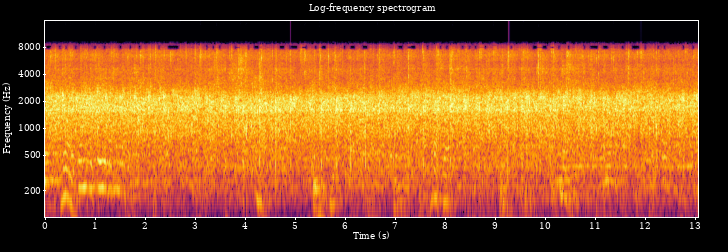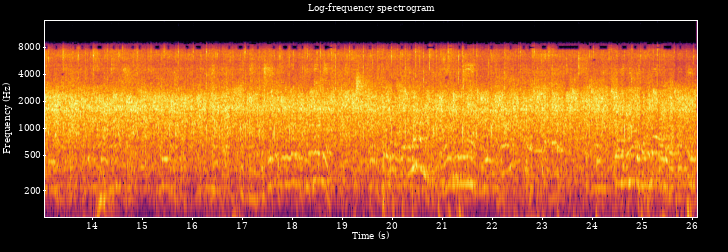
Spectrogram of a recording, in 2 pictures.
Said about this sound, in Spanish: Es nuestro equipo, un orgullo lo que han hecho, realmente orgulloso. Un aplauso para ellos.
